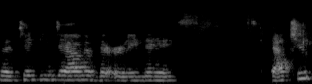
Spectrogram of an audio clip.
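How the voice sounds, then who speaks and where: At a moderate pace, a woman with a fairly high pitch uses an unremarkable speaking voice. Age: 60s. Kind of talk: self-introduction at a council meeting. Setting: community meeting room.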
